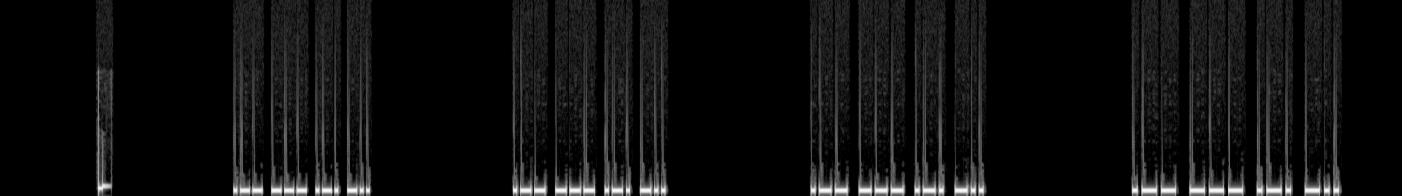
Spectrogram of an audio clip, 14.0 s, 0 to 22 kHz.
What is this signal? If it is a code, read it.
Morse code, heard as a keyed tone, about 31 wpm, 700 Hz. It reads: WORD WORD WORD WORD
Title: Speed-Racing Top 100 Words 25wpm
